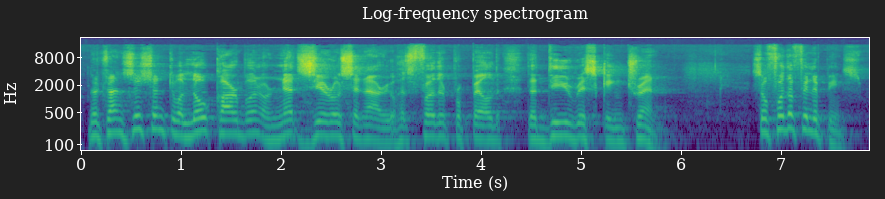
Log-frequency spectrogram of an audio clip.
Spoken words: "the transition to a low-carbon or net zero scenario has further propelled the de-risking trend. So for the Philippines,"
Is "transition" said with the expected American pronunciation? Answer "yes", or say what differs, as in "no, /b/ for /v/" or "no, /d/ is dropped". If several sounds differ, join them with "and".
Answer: no, /s/ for /z/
